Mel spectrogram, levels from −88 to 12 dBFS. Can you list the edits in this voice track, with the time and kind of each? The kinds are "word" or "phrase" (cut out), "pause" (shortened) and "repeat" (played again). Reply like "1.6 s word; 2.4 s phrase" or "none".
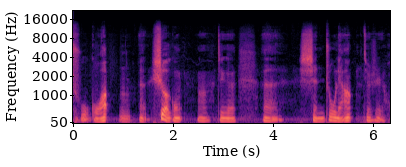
none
